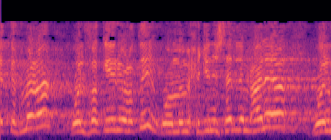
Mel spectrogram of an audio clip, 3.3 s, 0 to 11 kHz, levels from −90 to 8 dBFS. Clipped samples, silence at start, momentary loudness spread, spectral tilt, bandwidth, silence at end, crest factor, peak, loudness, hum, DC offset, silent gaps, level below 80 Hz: under 0.1%; 0 s; 5 LU; -1.5 dB/octave; 6.6 kHz; 0 s; 14 dB; -2 dBFS; -15 LUFS; none; under 0.1%; none; -68 dBFS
